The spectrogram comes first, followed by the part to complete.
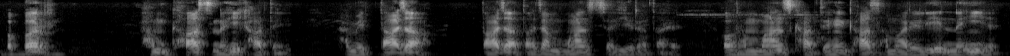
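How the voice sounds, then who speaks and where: A man's voice: low-pitched, steady tone, slow pace, a little hiss or hum. Man doing a proud lion king of the jungle, firm, insistent, storybook figure. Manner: firm, insistent, repeats his words.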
